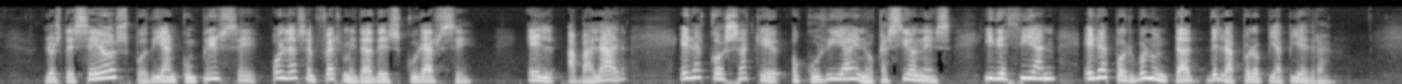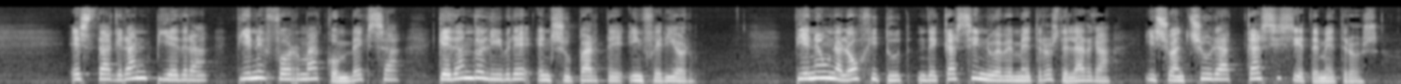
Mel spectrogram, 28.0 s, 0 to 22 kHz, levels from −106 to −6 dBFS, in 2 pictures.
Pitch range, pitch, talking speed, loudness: 175-250 Hz, 210 Hz, 110 wpm, -20 LUFS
